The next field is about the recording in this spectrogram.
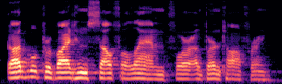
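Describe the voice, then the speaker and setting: A man's voice: fairly high pitch, moderate pace, natural voice. Man reading Abraham, an earnest faithful father. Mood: calm assurance.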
